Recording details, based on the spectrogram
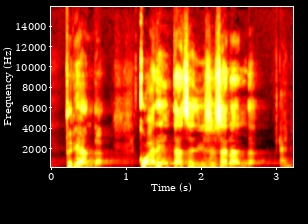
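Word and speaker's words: σαράντα: 40 se dice zaranda.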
